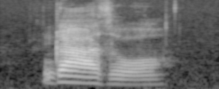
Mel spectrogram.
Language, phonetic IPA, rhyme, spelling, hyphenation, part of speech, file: Hungarian, [ˈɡaːzol], -ol, gázol, gá‧zol, verb, Hu-gázol.ogg
- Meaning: 1. to wade 2. to trample down 3. to run over (someone by e.g. car)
